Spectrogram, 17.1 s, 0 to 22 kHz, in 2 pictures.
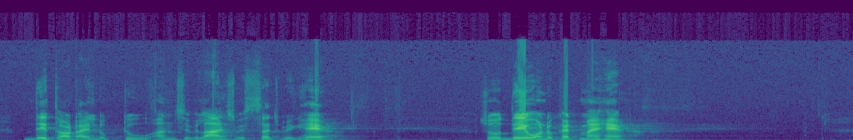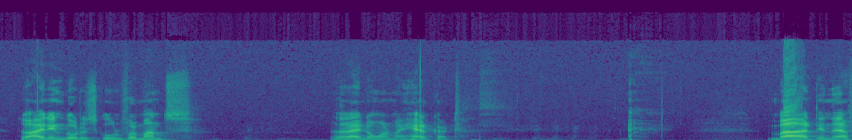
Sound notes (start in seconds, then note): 13.4 laughs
